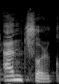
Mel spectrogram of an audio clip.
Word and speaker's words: Anchor: Siempre le recomiendo que busque la de Anchor, que es la más estable, y lo busca a través de Anchor, se escribe Anchor con CH, pero es Anchor en inglés,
